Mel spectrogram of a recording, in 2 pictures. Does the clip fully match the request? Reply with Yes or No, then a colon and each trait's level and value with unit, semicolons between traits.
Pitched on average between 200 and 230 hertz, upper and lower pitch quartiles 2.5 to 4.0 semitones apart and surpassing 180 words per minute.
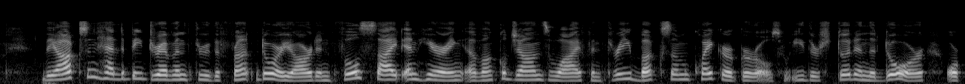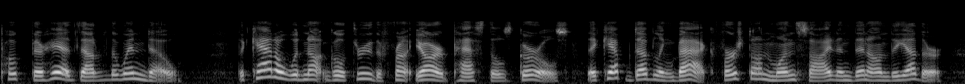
No: high, 215 Hz; average, 4.8 semitones; average, 195 wpm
